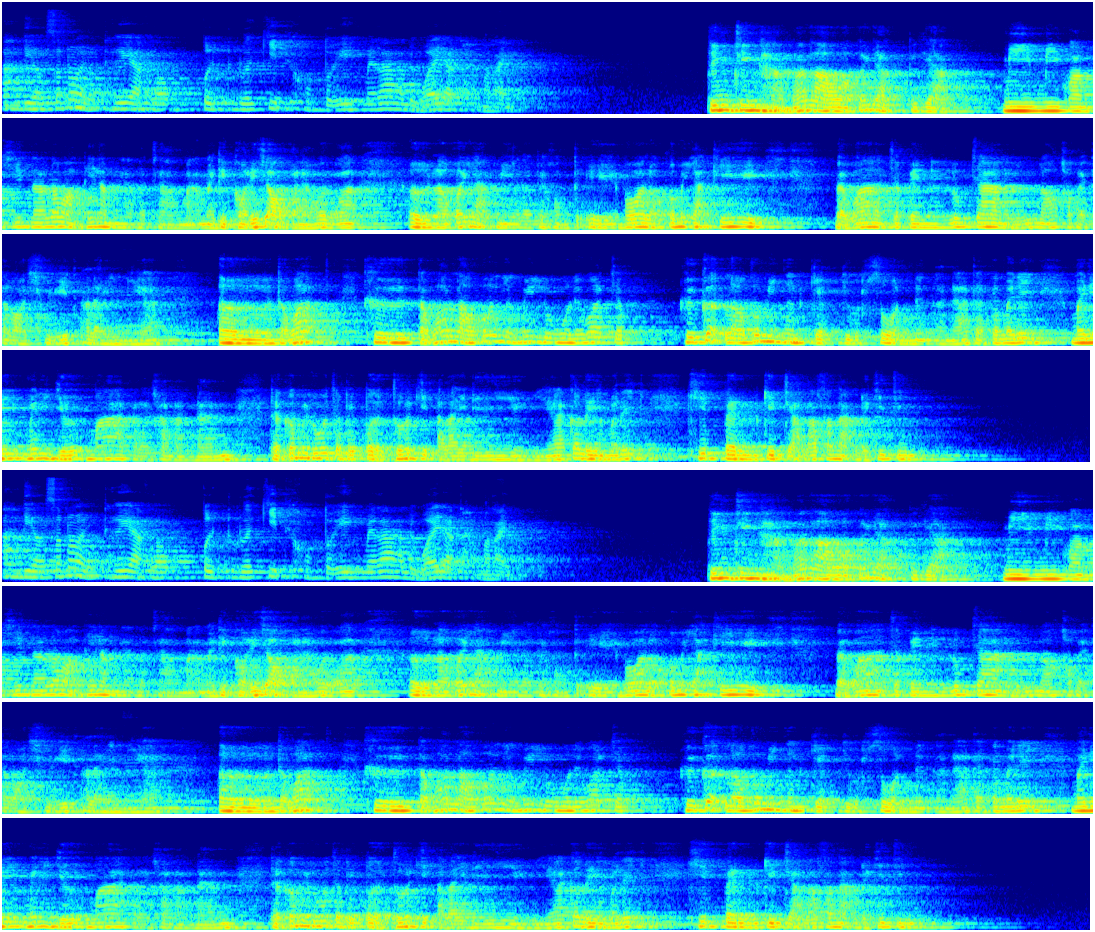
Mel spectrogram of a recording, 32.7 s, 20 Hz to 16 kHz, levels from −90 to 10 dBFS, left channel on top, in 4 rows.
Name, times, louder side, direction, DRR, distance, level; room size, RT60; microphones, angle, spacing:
voice 1, 0.0-3.8 10.0-10.5 11.3-11.9 17.2-18.0 23.8-24.3 26.5-27.1 29.1-30.2, right 1 dB, 15° right, 3 dB, 0.6 m, -40 dB
voice 2, 5.3-7.1 7.5-17.6 18.0-18.7 19.1-21.1 21.5-31.4, left 1 dB, 25° left, 3 dB, 0.4 m, -24 dB
8.5 x 3.8 x 5.1 m, 1.4 s
head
